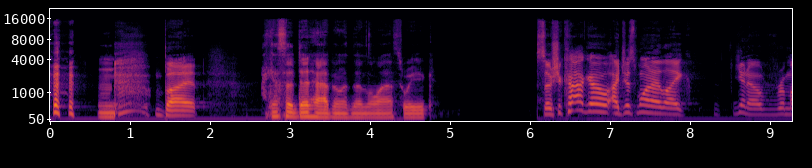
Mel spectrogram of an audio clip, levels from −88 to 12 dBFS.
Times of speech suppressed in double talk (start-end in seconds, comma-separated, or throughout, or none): none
